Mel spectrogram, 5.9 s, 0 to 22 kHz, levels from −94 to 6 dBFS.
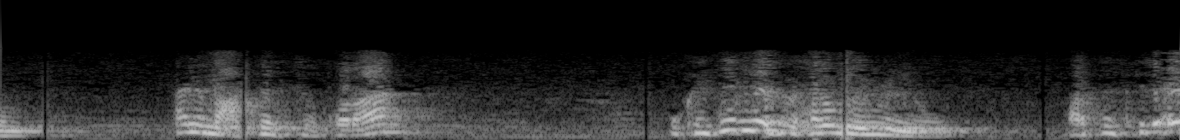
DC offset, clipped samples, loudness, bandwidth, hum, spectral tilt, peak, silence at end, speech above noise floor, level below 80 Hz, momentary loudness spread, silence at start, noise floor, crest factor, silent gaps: under 0.1%; under 0.1%; -22 LUFS; 4.8 kHz; none; -12.5 dB/octave; -8 dBFS; 0 s; 28 dB; -58 dBFS; 18 LU; 0 s; -48 dBFS; 14 dB; none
